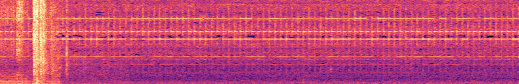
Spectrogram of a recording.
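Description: Microwave oven with foil inside running with a steady electrical hum, with one sharp crack about half a second in. The hum then cuts off, leaving quiet room tone with a faint high whine.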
